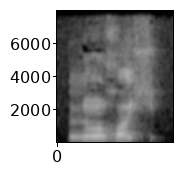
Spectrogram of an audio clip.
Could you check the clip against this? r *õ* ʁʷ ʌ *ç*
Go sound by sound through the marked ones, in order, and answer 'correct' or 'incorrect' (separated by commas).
correct, correct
